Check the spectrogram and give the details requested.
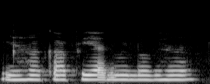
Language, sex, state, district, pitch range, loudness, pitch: Hindi, female, Jharkhand, Palamu, 215-220 Hz, -15 LUFS, 215 Hz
